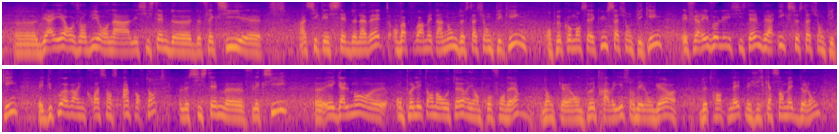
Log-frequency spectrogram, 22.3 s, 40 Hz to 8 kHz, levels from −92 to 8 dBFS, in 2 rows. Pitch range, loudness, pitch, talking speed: 140-180 Hz, -23 LUFS, 155 Hz, 225 wpm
